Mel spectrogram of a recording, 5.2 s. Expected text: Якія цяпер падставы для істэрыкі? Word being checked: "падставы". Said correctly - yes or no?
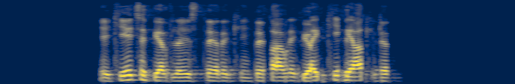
no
